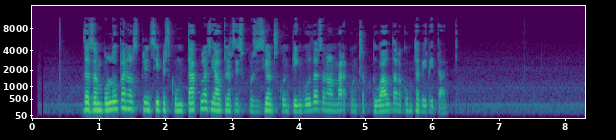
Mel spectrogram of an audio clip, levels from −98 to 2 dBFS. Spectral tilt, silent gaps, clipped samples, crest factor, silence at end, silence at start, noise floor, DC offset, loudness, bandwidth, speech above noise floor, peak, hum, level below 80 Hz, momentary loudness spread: -5.5 dB/octave; none; under 0.1%; 20 dB; 2.1 s; 0.75 s; -60 dBFS; under 0.1%; -28 LUFS; 11.5 kHz; 32 dB; -10 dBFS; none; -76 dBFS; 13 LU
